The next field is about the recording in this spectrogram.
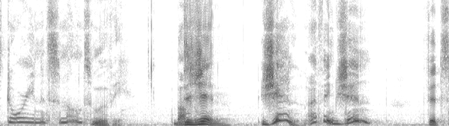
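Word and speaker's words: Djinn: It's just Jin. Well, it's, all right, Jin, but it's spelled... You're like doing like Django. Sorry. Well, I'm saying that so people spell it correctly. Right, that's mostly why I'm saying it. Because they'll look up Jin. The D is silent.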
